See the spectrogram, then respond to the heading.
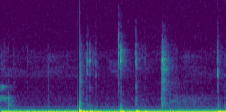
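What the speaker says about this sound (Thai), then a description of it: "พิมพ์คำว่าหมู่ที่ลงไปนะครับ" Keystrokes on a computer keyboard while entering text in an Excel spreadsheet: a few scattered, quiet clicks over a steady low hum, no talking.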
